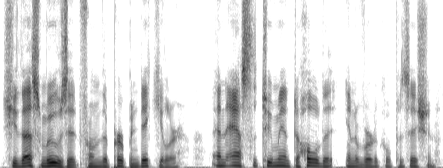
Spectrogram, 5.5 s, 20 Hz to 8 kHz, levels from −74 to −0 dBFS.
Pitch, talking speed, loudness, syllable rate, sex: 125 Hz, 205 wpm, -18 LUFS, 5.6 syllables/s, male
